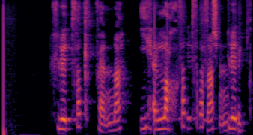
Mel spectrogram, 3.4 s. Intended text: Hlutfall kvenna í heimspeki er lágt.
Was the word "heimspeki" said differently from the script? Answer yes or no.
yes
